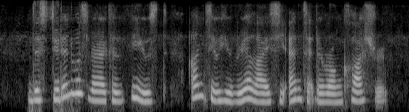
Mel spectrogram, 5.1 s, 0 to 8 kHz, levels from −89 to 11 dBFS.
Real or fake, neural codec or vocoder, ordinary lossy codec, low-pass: fake; codec, 16 kHz, 4.8 kbps, FACodec; Opus, 16 kbps; 7.2 kHz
